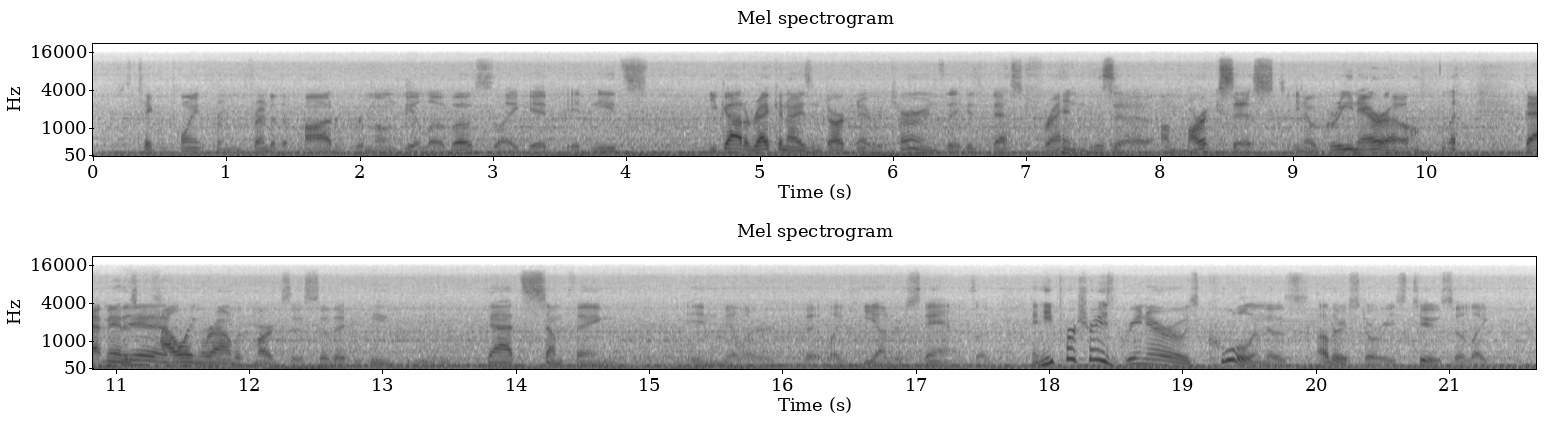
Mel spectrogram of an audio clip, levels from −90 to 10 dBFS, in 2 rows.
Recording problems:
traffic noise; loud; throughout; 4 dB below the speech

